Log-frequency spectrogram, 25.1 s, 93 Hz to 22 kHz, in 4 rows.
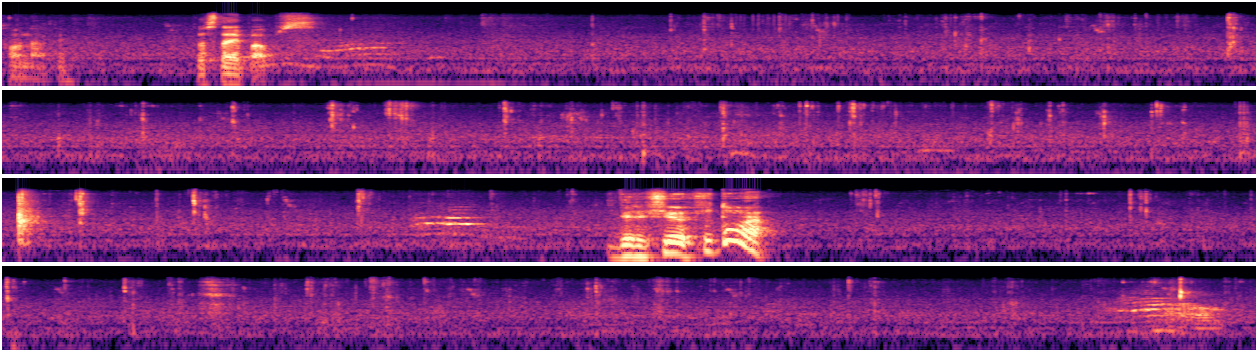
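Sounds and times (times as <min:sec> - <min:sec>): crackling crunches: 0:02.9 - 0:14.6, 0:16.7 - 0:25.0
crunchy chewing of fried pork: 0:02.9 - 0:15.6, 0:16.5 - 0:25.0.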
